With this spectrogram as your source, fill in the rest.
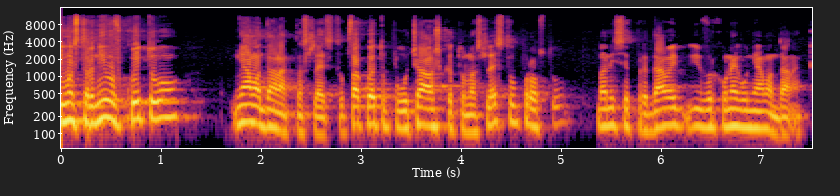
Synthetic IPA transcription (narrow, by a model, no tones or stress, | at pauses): imɐst̪ɾɐnivɐfkoit̪ʊ | nʲamɐd̪anəknɐslɛt̪st̪vot̪ovakoɛt̪opolˠut͡ʃavəʃkɐt̪ɔnɐslɛt̪st̪vopɾɔst̪o | nɐlisɛpɾɛd̪avəivəɾxʊnɛɡonʲamɐd̪anə̰k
